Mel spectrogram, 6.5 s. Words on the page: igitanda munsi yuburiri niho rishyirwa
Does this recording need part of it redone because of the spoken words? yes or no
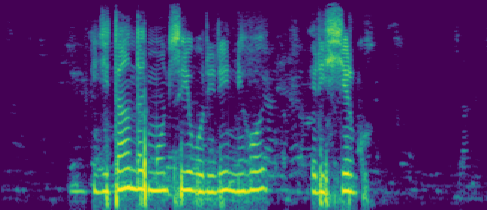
no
